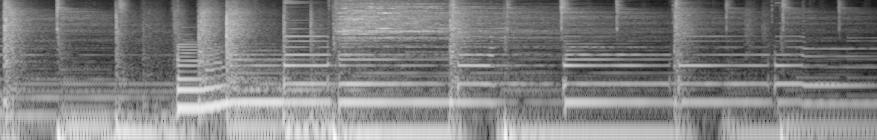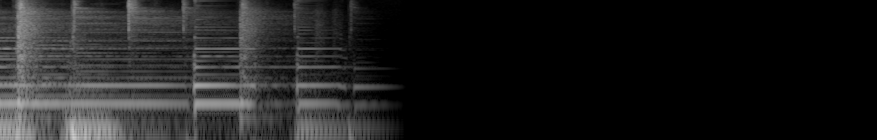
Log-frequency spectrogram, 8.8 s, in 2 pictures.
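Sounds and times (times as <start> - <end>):
dinner jazz music: 0.0 - 5.7.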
